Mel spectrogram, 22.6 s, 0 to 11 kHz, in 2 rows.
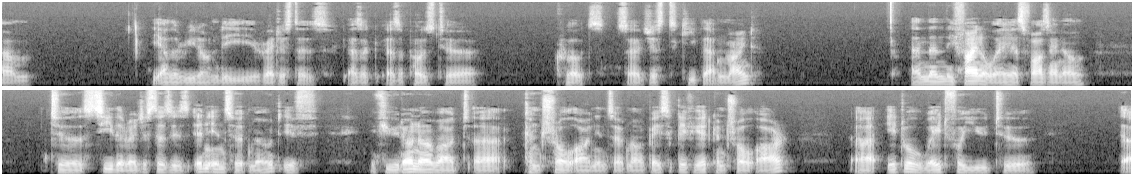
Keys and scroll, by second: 2.9 Escape, 3.6 ", 7.2 Escape, 9.8 j, 12.0 i, 14.1-14.9 typing, 18.8 ctrl+r.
